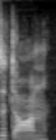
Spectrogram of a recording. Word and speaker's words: Zidane: Don makes little comments I know it's Zidane because I played Dissidia and they pronounced it as it Don but it still [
